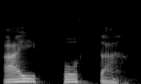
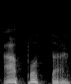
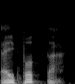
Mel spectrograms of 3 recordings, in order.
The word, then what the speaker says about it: aipota: Porque se eu fosse falar conforme o primeiro grupo, eu não usaria essa letra I. Então ficaria estranho a forma de pronunciar, ficaria apotar. Por isso usamos a letra I, aipotar.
